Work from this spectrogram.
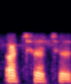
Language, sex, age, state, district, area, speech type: Bengali, male, 18-30, West Bengal, Jalpaiguri, rural, conversation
